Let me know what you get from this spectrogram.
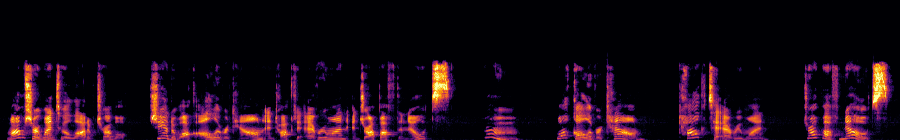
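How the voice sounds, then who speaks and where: Bright, lively woman reading a children's story. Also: fairly high pitch, slightly rough. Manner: expressive, animated storytelling. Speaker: read-aloud storyteller. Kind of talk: children's picture book read-aloud.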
